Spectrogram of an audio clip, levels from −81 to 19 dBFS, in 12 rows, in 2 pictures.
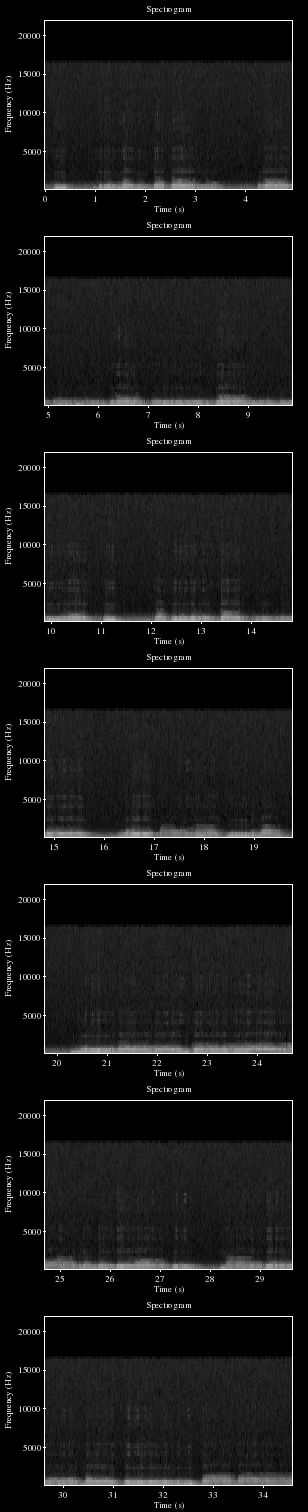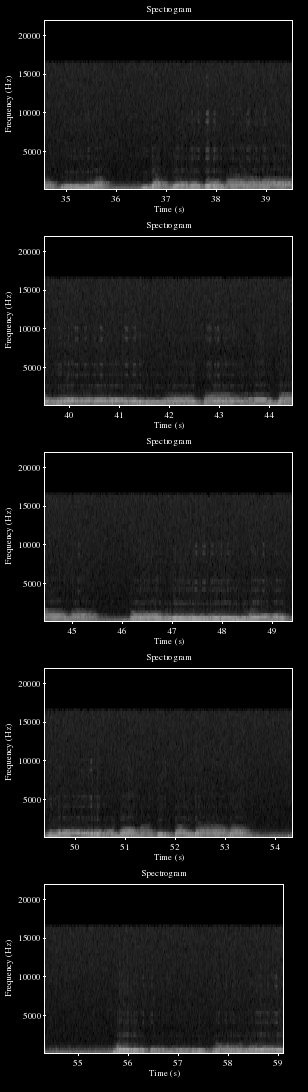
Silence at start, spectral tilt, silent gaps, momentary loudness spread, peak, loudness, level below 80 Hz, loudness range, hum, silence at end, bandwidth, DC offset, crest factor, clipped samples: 0 s; -8 dB/octave; none; 12 LU; -10 dBFS; -27 LUFS; -48 dBFS; 5 LU; none; 0 s; 17 kHz; under 0.1%; 16 dB; under 0.1%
